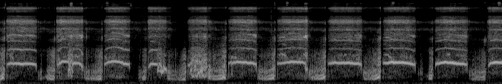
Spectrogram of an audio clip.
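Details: In a cage trap in rice fields at Na Lao, Nong Khu Phai, a lesser bandicoot rat gives rhythmic, reedy squeals. The notes come roughly twice a second, and some end in an upward flick. The calls are used to draw other rats out.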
